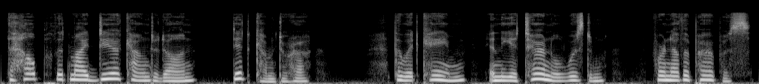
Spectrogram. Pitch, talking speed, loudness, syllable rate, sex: 190 Hz, 165 wpm, -16 LUFS, 5.1 syllables/s, female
